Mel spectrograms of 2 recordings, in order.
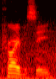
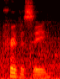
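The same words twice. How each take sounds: First: The first vowel is a long i sound. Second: The first vowel is a short i sound.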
